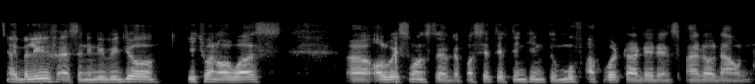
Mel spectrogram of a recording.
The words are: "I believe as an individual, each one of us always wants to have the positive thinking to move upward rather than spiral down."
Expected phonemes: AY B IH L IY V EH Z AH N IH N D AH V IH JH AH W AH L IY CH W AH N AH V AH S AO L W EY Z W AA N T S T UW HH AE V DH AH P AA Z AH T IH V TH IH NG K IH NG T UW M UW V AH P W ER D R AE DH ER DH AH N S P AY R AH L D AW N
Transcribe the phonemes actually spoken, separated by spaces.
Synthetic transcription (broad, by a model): AY B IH L IY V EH S AH N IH N D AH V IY JH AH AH L IY CH W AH N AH W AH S AO L W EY S W AA N T S T UW HH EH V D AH P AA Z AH T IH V T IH NG K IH NG T UW M UW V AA P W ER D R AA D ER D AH N S P AY R AH L D AW N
